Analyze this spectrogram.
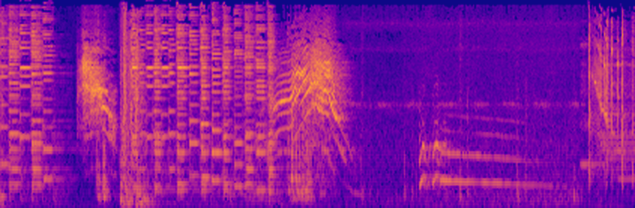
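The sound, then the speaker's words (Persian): A cat meows restlessly, about four loud, drawn-out cries rising and falling in pitch, interleaved with bright plucked harpsichord notes, performed as a sonata in G for harpsichord and restless cat. No one speaks. “به عنوان قطعه بعدی میخوام سونات در سل برای هارپسیکورد و سگربه بیقرار رو اجرا کنم.”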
